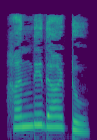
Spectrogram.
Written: ಹಂದಿದಾಟು

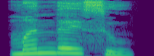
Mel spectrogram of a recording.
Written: ಮಂದಯ್ಸು

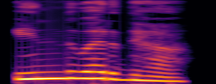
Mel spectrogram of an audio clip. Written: ಇಂದ್ವರ್ಧ

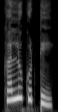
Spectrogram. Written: ಕಲ್ಲುಕುಟ್ಟಿ

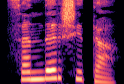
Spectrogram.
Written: ಸಂತ್ರಸ್ತ

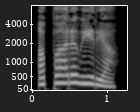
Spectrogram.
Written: ಅಪಾರವೀರ್ಯ

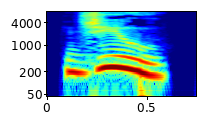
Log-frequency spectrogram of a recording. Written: ಜ್ಯೂ

